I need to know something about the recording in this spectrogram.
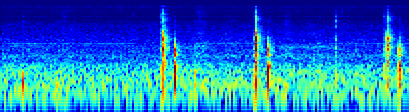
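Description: Computer mouse button clicked three times, about a second apart; each click is a quick pair of sharp ticks as the button is pressed and released.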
